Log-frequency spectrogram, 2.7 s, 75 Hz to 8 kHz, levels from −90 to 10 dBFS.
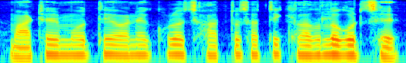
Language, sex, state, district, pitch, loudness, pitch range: Bengali, male, West Bengal, Cooch Behar, 140 Hz, -18 LUFS, 135-145 Hz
